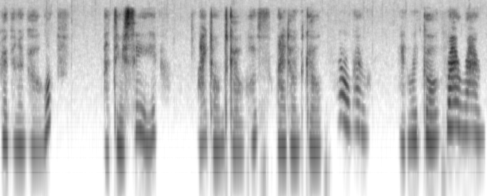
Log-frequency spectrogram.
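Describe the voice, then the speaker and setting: A woman voicing a cheerful, treat-loving pet dog in a soft unvoiced whisper. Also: fairly high pitch, lively intonation, measured pace, no room sound. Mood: playful.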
